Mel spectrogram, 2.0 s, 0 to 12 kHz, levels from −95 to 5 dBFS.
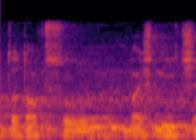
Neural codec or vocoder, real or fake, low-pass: codec, 16 kHz, 16 kbps, FreqCodec, larger model; fake; 7.2 kHz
